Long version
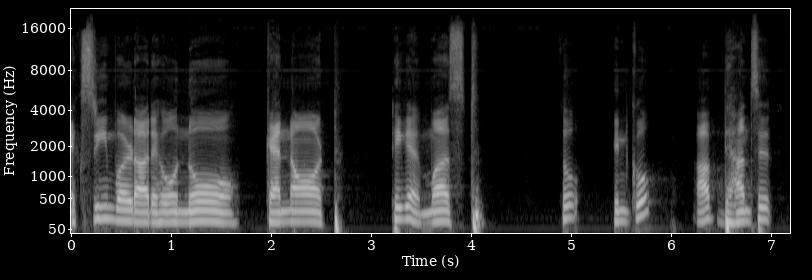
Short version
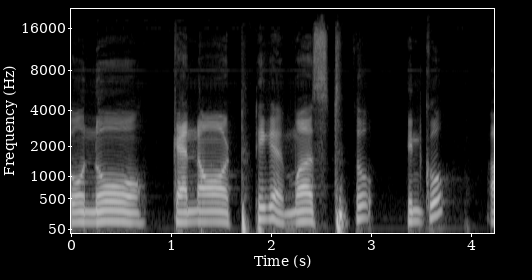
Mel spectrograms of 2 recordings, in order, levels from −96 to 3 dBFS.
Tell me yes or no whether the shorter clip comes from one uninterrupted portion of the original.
no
